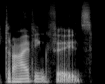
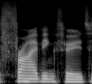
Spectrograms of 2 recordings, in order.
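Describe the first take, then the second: First: Said in the usual way. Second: "thriving" said as "friving", th turned to f; child's lisp. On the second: Retold or imitated. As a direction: imitate Bo saying "thriving" with an f sound. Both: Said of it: "as Bo says".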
